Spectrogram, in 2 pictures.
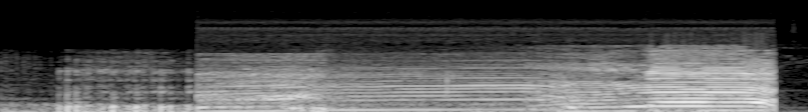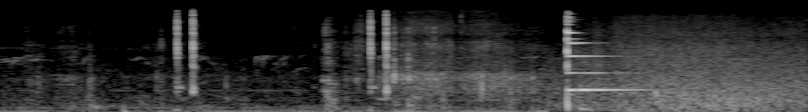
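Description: A cow mooing: one long, loud call starting about a second in that rises in pitch near its end, following the last of a lion's roar. Then a few soft clicks and a short bell ding from a subscribe-button animation.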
